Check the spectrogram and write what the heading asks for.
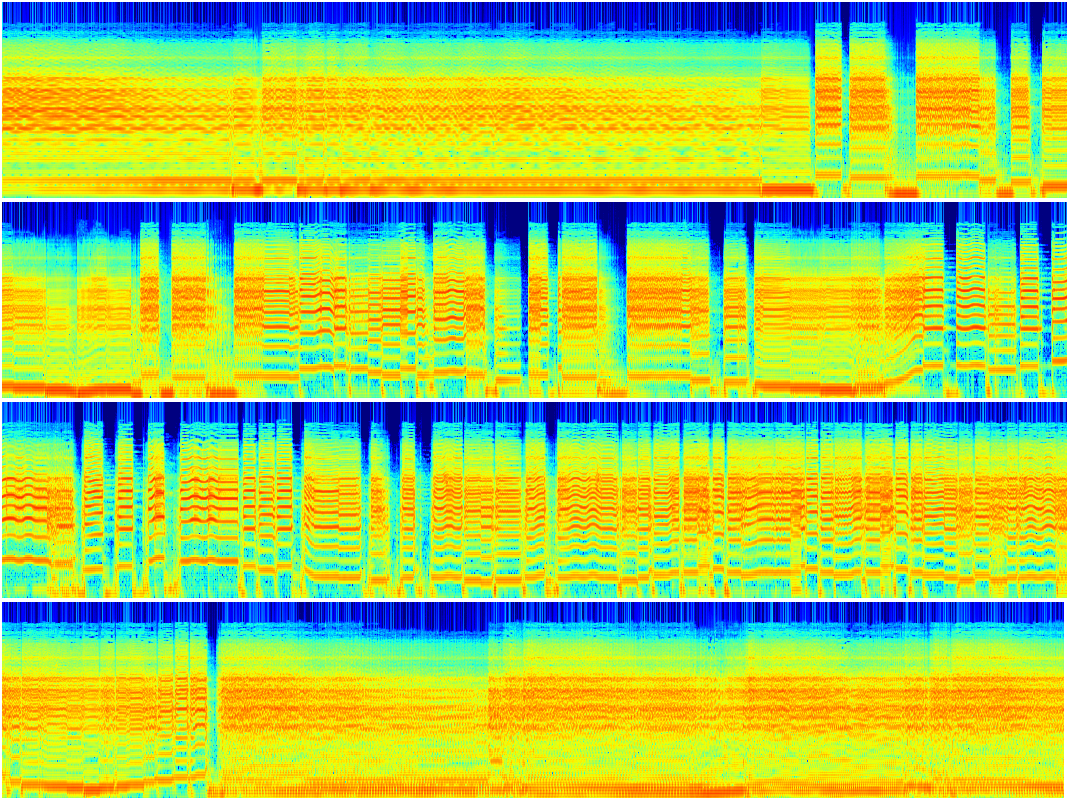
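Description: Electric guitar through a Sola Sound Tone Bender Mk IV germanium fuzz pedal: a fuzzed chord rings for about six seconds, then a fast lead line with string bends on the neck pickup, then another held chord near the end.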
